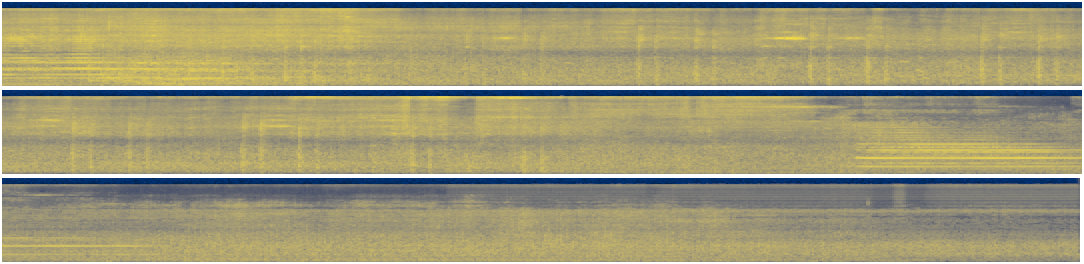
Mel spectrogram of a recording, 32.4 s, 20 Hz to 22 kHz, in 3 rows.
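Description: Diesel-hauled parcel train, double-headed by GE CC206 and CC201 locomotives, passing with its engines running and the wheels clicking regularly over the rail joints. A locomotive horn sounds as the train approaches, and a second horn blast of about three seconds comes about two-thirds of the way through.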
